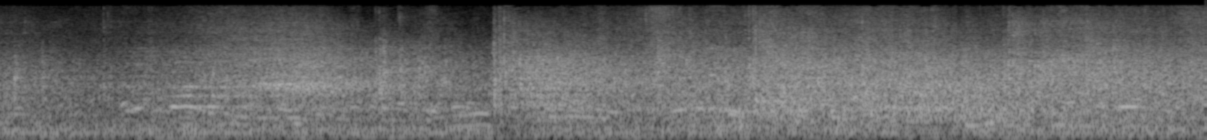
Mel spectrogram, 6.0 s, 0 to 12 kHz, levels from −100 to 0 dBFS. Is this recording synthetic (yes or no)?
no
